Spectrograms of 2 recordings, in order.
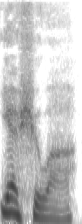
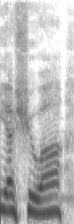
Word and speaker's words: Yeshua: be wondering how to pronounce this powerful name Yeshua it's not as complicated as it might seem phonetically it's pronounced Yeshua with the emphasis on the first syllable try it with me Yeshua feel the weight of the name the history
